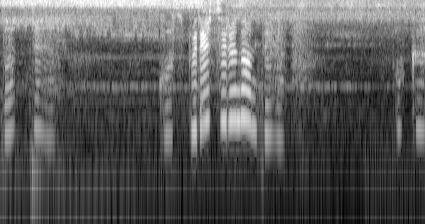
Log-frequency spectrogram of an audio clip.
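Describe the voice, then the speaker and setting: A woman voice-acting a cute, gentle young character in a Japanese anime game. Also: extremely high pitch, brisk, a crowd in the background. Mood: shy, hesitant. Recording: game audio with music over it. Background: game music.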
